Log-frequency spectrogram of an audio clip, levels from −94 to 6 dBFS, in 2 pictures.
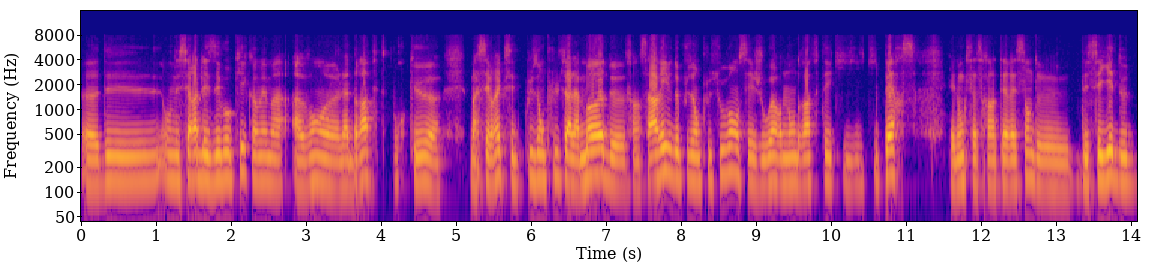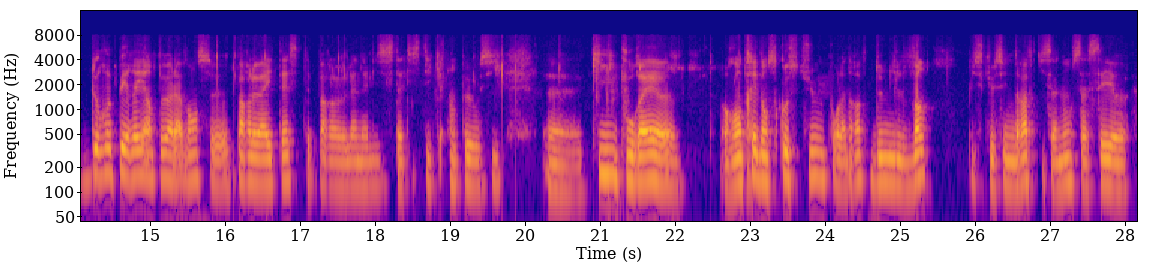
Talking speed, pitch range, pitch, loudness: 190 wpm, 120-145 Hz, 130 Hz, -19 LUFS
